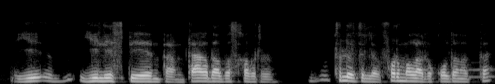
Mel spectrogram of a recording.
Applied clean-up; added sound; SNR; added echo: none; none; none; none.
